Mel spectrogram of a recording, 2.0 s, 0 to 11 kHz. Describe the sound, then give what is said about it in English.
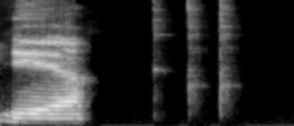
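A brief voiced exclamation with falling pitch, then three short, sharp glassy clicks in quick succession as a 40-ounce glass bottle of Colt 45 malt liquor is cracked open, the clicks fairly loud against silence. “We're gonna crack that bad boy open now.”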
